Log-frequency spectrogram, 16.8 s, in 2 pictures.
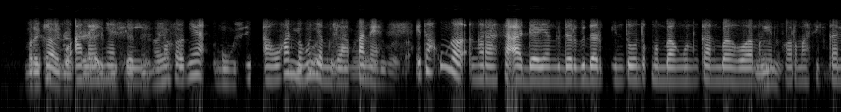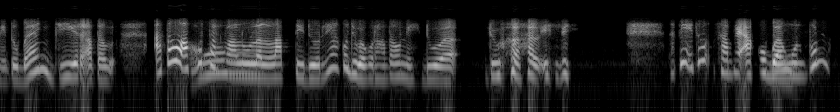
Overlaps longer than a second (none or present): present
